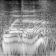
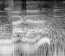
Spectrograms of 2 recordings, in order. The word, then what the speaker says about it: vada: The next dish is called vada or vada, if you want to pronounce it correctly.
